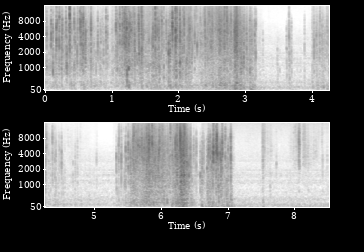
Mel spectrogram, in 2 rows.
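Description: Clear plastic bag crinkling as a 35mm film reel is unwrapped and pulled out of it. The rustling comes in two spells, the first about three seconds long and the second starting a little after five seconds in, with a quiet gap between.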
